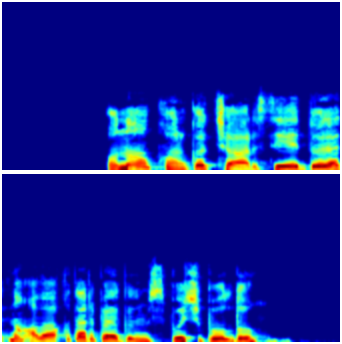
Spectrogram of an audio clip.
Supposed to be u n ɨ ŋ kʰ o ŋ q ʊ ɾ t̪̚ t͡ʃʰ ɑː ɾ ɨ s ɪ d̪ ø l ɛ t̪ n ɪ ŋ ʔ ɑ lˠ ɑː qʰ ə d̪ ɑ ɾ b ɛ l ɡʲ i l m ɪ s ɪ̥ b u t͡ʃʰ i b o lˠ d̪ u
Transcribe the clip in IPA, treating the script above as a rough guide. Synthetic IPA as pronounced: u n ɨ ŋ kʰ o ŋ k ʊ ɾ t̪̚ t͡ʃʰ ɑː ɾ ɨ s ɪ d̪ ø l ɛ t̪ n ɪ ŋ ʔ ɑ lˠ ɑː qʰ ə d̪ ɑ ɾ b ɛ l ɡʲ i l m ɪ s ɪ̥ b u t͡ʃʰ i b o lˠ d̪ u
